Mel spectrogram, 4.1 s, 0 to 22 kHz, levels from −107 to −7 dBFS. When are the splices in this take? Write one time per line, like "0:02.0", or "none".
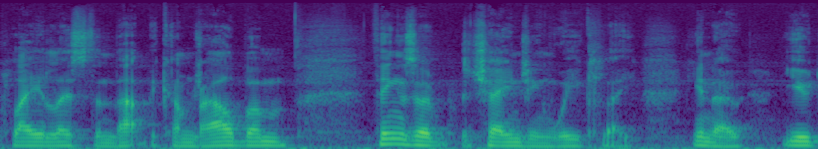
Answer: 0:01.0
0:02.3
